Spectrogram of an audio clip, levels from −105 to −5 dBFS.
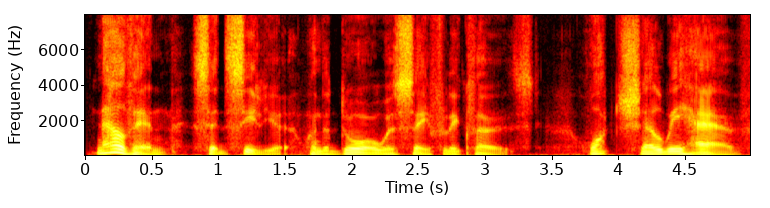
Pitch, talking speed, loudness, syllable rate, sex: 95 Hz, 170 wpm, -22 LUFS, 4.4 syllables/s, male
